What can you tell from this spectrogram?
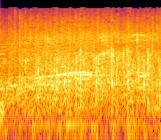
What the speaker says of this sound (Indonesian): Ketepuk tangan ya, ngapa ya? Tepuk tangan telat.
